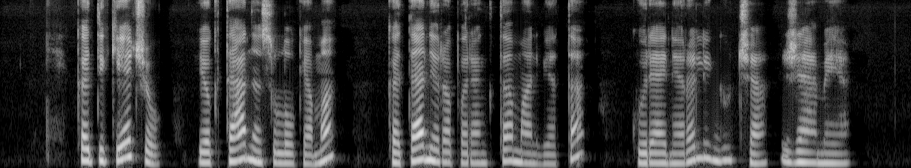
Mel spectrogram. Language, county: Lithuanian, Panevėžys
